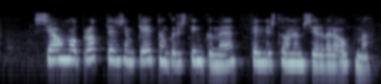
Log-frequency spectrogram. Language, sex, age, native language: Icelandic, female, 30-39, Icelandic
